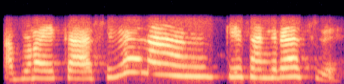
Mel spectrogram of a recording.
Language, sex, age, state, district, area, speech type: Odia, female, 45-60, Odisha, Angul, rural, conversation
